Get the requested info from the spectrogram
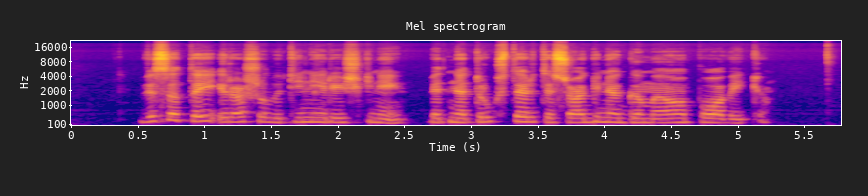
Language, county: Lithuanian, Vilnius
